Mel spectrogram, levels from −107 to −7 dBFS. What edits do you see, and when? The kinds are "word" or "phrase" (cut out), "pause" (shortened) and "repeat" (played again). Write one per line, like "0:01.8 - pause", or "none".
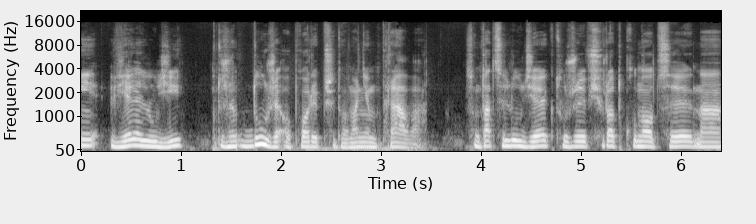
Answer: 0:01.5 - word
